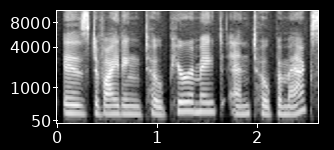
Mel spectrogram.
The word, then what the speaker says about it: Topamax: Topamax has three syllables. That's toe like the toes on your feet, P like pajamas, and max like maximum. Put all three syllables together and you get topamax.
